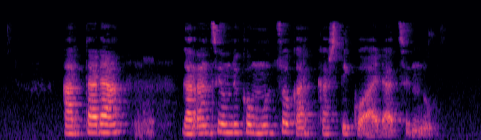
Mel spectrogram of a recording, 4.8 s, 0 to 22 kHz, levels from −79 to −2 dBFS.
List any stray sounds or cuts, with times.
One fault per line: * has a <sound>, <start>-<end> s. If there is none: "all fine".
* has a laugh, 1.3-1.6 s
